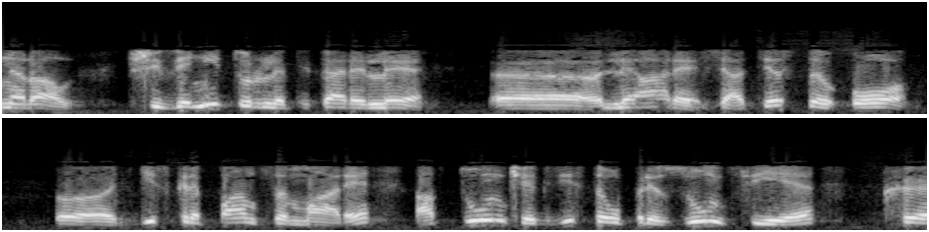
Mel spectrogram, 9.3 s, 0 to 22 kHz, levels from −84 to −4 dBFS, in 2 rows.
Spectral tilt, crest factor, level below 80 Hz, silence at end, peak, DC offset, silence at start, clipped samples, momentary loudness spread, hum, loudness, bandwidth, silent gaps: -1.5 dB/octave; 12 dB; -62 dBFS; 0 s; -6 dBFS; under 0.1%; 0 s; under 0.1%; 5 LU; none; -19 LUFS; 4.8 kHz; none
